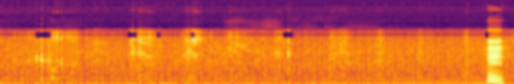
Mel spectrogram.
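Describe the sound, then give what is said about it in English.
Soft crunching and mouth clicks from someone biting and chewing a crunchy chocolate bar, scattered irregularly, ending in one louder, sharper crunch near the end. “Oh, and it's going to be all crunchy and pops in your mouth like a firecracker.”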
